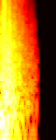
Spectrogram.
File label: step forest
